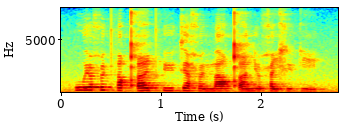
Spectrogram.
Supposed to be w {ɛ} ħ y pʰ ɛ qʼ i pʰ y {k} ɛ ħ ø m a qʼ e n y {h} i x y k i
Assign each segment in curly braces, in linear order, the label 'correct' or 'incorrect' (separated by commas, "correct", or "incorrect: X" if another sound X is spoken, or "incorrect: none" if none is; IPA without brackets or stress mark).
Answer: incorrect: ø, correct, incorrect: ħ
